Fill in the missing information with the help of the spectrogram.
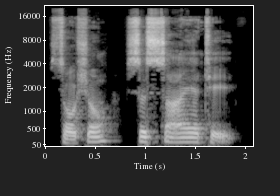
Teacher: stress goes from the first to the second syllable there is no double i here instead the ity ending is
